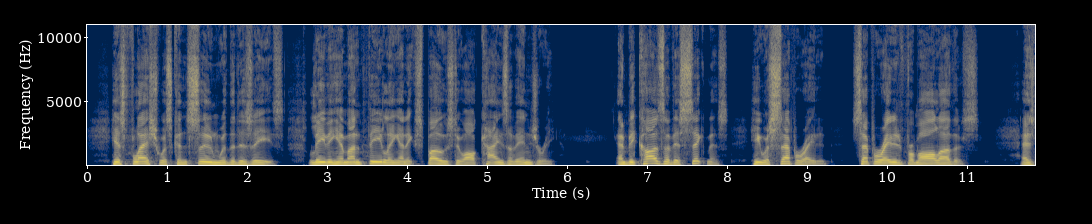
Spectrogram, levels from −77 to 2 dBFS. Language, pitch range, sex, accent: English, 120-150 Hz, male, American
